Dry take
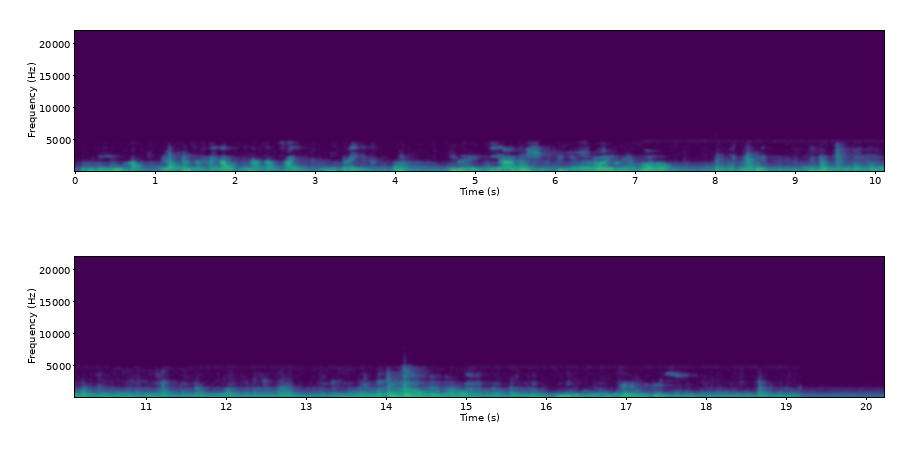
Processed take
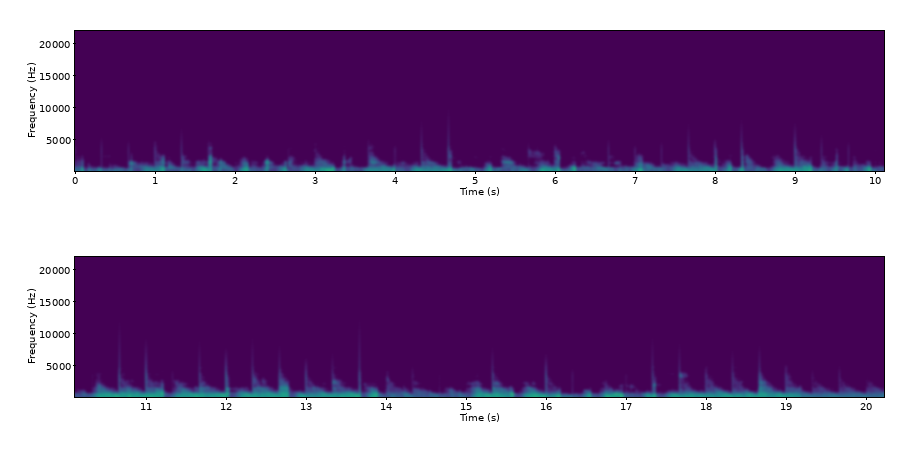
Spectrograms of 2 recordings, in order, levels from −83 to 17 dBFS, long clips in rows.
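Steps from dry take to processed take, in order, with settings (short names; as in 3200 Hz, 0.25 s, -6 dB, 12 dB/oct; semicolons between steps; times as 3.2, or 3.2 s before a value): flipped gate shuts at -16 dBFS, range -33 dB; LFO low-pass saw down 3 Hz 280–3400 Hz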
